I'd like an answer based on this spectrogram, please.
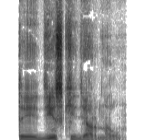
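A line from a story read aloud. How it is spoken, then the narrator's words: Quiet, private. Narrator (Russian): сказал я, тихо, чтобы слышали только мы двое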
